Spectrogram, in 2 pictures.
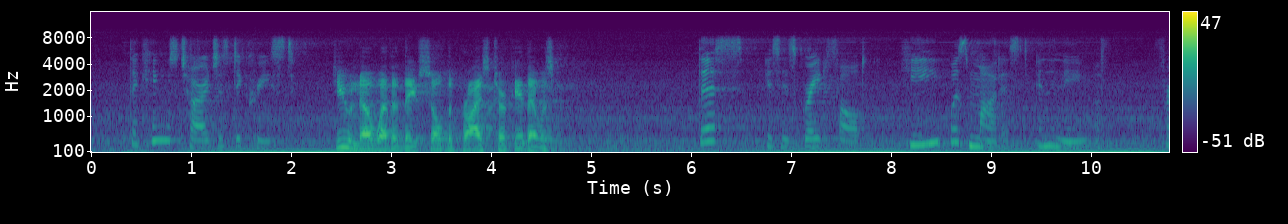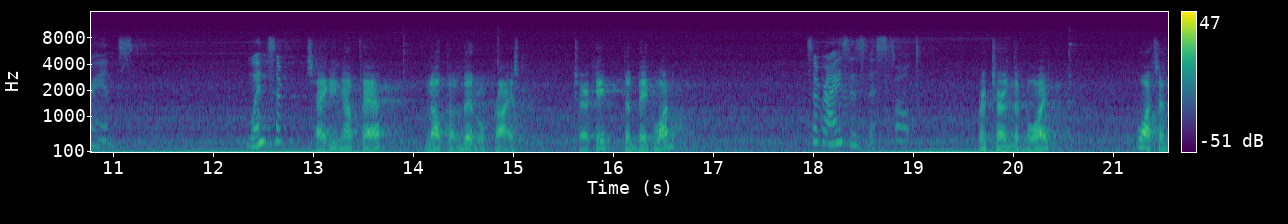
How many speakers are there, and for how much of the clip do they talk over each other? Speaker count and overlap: two, no overlap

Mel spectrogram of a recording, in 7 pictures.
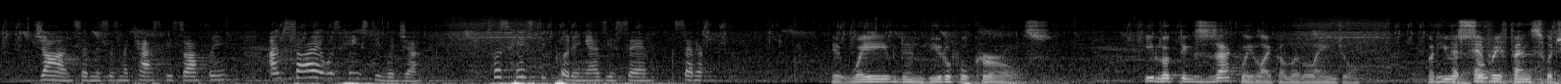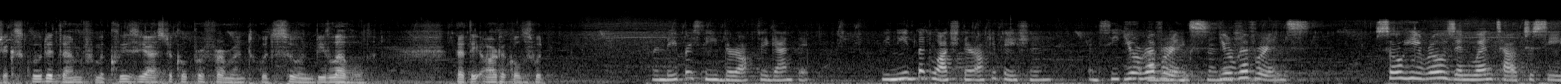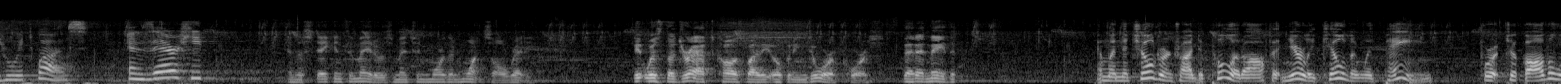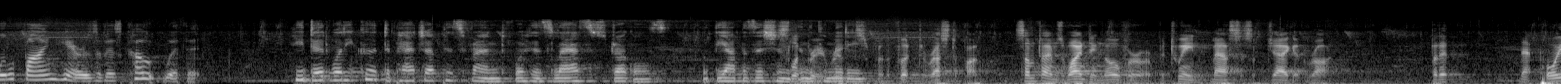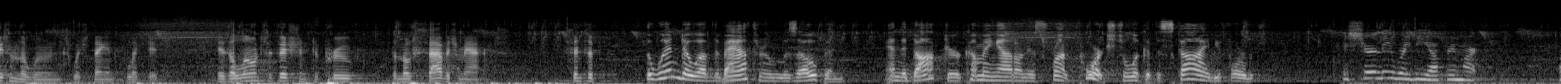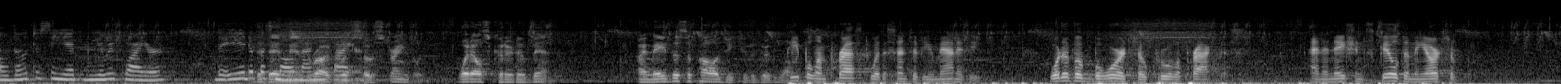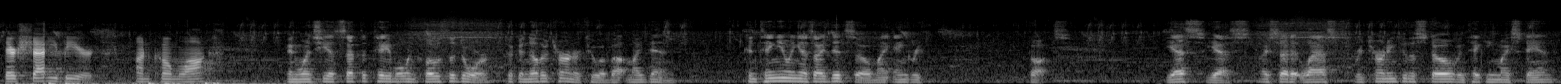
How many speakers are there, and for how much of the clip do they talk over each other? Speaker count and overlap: ten, about 4%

